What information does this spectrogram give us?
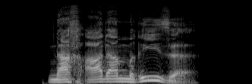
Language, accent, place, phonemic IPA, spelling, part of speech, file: German, Germany, Berlin, /na(ː)x ˈaːdam ˈʁiːzə/, nach Adam Riese, phrase, De-nach Adam Riese.ogg
- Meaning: calculating correctly, by the rules of mathematics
